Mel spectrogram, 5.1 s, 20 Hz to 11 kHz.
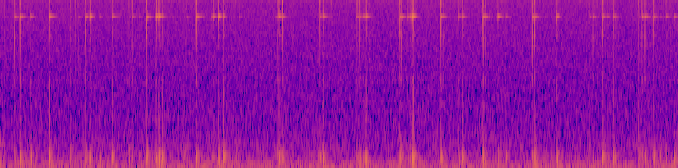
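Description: A small amber glass serum bottle with a white plastic dropper cap and paper label, apparently filled with liquid and standing on black cloth, is tapped on its sides with the long manicured nails of both hands. About 22 quick, quiet nail taps land in an irregular patter, each a short, bright glassy tick with a soft low thud that dies away almost instantly.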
